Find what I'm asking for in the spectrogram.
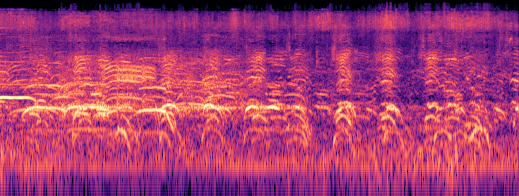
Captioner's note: chanting continues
